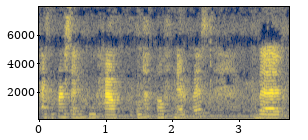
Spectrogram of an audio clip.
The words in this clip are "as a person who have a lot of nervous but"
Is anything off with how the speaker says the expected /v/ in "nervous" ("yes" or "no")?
yes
